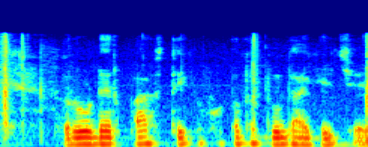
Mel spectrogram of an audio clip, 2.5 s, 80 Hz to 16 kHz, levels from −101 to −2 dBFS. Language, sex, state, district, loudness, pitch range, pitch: Bengali, male, West Bengal, Malda, -21 LUFS, 125-140 Hz, 130 Hz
